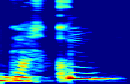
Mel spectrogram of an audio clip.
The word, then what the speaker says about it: garçon: The C comes with a cédille. The The CD is this little sign that you see in French under the C. It turns the K sound into a S sound, like 7.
